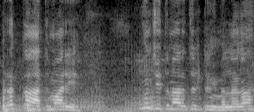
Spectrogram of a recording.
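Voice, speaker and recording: This man has a Haryanvi accent and lively intonation. Noticeable background noise runs beneath his voice. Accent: Haryanvi-accented Hindi. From Haryana, India. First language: Haryanvi (speaking Hindi). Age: 30s. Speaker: fitness vlogger. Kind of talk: tutorial. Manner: casual, repetitive.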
